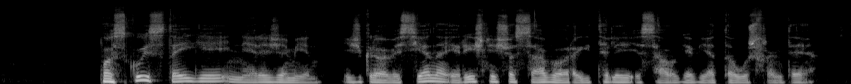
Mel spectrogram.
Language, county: Lithuanian, Vilnius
